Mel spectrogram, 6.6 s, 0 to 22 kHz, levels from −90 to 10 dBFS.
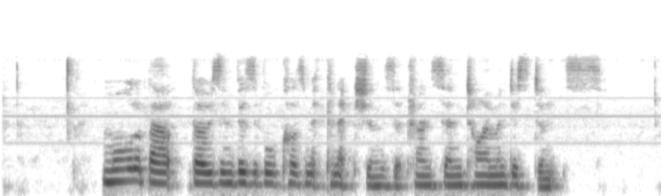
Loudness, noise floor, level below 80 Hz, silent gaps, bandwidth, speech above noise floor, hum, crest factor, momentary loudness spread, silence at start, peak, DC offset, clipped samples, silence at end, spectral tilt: -29 LUFS; -66 dBFS; -68 dBFS; none; 8 kHz; 37 dB; none; 18 dB; 16 LU; 0.65 s; -12 dBFS; under 0.1%; under 0.1%; 0.65 s; -6 dB/octave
